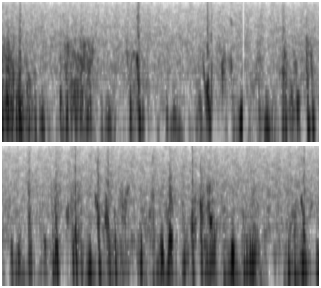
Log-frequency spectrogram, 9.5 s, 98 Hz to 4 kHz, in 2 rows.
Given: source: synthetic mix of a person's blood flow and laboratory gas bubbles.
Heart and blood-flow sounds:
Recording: Doppler ultrasound of blood flow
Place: precordium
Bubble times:
0.00-0.49 s: bubbles
0.85-1.40 s: bubbles
1.84-2.23 s: bubbles
2.98-3.18 s: bubbles
3.26-3.40 s: bubbles
3.42-3.47 s: bubbles
4.18-4.29 s: bubbles
4.37-4.50 s: bubbles
4.52-4.72 s: bubbles
5.13-5.23 s: bubbles
5.48-5.64 s: bubbles
5.71-5.94 s: bubbles
6.13-6.69 s: bubbles
6.79-6.90 s: bubbles
7.00-7.05 s: bubbles
7.21-7.37 s: bubbles
7.56-7.98 s: bubbles
8.34-8.58 s: bubbles
9.02-9.43 s: bubbles
9.46-9.52 s: bubbles
From the record:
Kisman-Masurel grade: 233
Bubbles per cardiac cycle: several, 3 to 8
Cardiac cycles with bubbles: 50 to 99%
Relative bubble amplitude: loud (0.450 to 0.775)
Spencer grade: 3 (all of the cardiac periods contain showers or single bubble signals, but not dominating or overriding the cardiac motion signals)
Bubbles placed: only in the low amplitude regions of the cardiac cycle

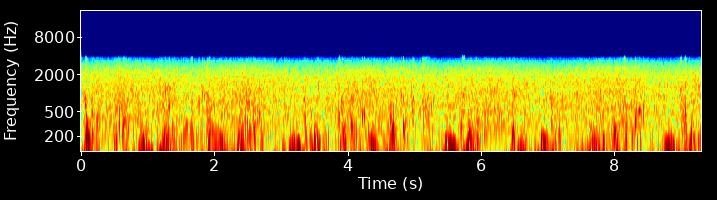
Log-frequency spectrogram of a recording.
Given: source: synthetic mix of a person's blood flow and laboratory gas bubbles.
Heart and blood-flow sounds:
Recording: Doppler ultrasound of blood flow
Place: precordium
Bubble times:
0.01-0.30 s: bubbles
0.33-0.75 s: bubbles
1.19-2.02 s: bubbles
2.25-2.30 s: bubbles
2.39-2.77 s: bubbles
3.02-3.08 s: bubbles
3.31-4.28 s: bubbles
4.58-5.34 s: bubbles
5.65-6.09 s: bubbles
6.12-6.34 s: bubbles
6.43-6.54 s: bubbles
7.00-7.25 s: bubbles
7.74-7.96 s: bubbles
8.10-8.47 s: bubbles
8.96-9.12 s: bubbles
9.21-9.32 s: bubbles
From the record:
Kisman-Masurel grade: 332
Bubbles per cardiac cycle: rolling drumbeat, 9 or more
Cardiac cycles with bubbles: 50 to 99%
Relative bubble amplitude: moderate (0.250 to 0.450)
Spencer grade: 3 (all of the cardiac periods contain showers or single bubble signals, but not dominating or overriding the cardiac motion signals)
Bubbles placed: only in the low amplitude regions of the cardiac cycle

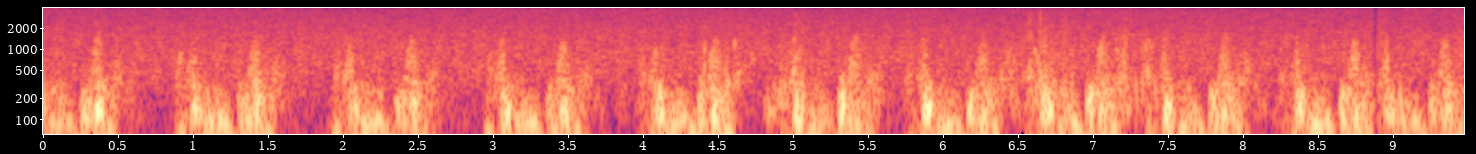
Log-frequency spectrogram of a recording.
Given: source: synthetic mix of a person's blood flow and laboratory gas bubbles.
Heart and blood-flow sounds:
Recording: Doppler ultrasound of blood flow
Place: precordium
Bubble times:
4.38-4.64 s: bubbles
4.69-4.74 s: bubbles
4.80-5.13 s: bubbles
6.39-6.88 s: bubbles
6.94-6.98 s: bubbles
7.04-7.43 s: bubbles
9.00-9.09 s: bubbles
From the record:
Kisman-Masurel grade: 221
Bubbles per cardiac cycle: several, 3 to 8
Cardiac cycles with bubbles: 10 to 50%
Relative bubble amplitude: barely perceptible (0.100 to 0.250)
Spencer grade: 2 (many but less than half of the cardiac periods contain bubble signals, singularly or in groups)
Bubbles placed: anywhere in the cardiac cycle

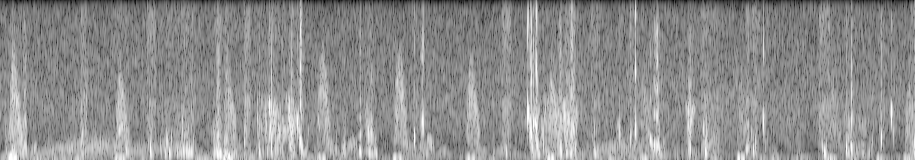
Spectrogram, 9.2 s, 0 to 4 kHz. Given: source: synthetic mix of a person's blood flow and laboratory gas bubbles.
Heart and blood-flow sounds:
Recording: Doppler ultrasound of blood flow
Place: subclavian vein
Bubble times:
0.04-0.29 s: bubbles
0.80-0.88 s: bubbles
1.16-1.31 s: bubbles
1.46-1.97 s: bubbles
2.10-2.40 s: bubbles
2.44-2.51 s: bubbles
2.54-3.09 s: bubbles
3.41-3.49 s: bubbles
3.58-3.78 s: bubbles
4.11-4.30 s: bubbles
5.02-5.11 s: bubbles
5.25-5.79 s: bubbles
5.91-6.00 s: bubbles
6.15-6.22 s: bubbles
6.27-6.39 s: bubbles
6.47-6.67 s: bubbles
6.85-6.96 s: bubbles
7.00-7.20 s: bubbles
7.44-7.68 s: bubbles
8.19-8.30 s: bubbles
8.44-8.75 s: bubbles
8.79-8.86 s: bubbles
8.89-8.96 s: bubbles
9.10-9.15 s: bubbles
From the record:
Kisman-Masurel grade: 242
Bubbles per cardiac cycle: several, 3 to 8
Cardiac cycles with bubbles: 100%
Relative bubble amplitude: moderate (0.250 to 0.450)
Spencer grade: 3 (all of the cardiac periods contain showers or single bubble signals, but not dominating or overriding the cardiac motion signals)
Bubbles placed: anywhere in the cardiac cycle

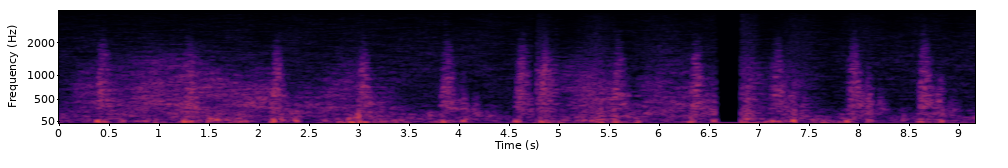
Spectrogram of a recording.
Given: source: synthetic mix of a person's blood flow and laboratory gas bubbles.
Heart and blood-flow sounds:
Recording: Doppler ultrasound of blood flow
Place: subclavian vein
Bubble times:
no bubbles
From the record:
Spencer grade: 0 (complete lack of bubble signals)

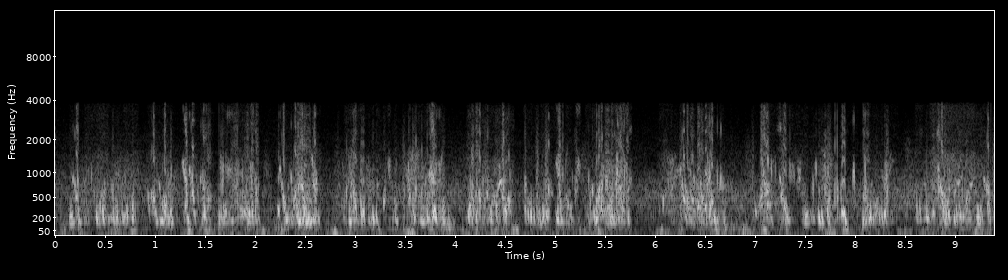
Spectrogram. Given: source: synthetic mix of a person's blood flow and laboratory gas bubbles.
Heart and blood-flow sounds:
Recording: Doppler ultrasound of blood flow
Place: subclavian vein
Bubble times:
0.00-0.08 s: bubbles
0.11-0.84 s: bubbles
0.89-1.60 s: bubbles
1.64-2.07 s: bubbles
2.19-2.68 s: bubbles
2.85-3.44 s: bubbles
3.47-3.98 s: bubbles
4.10-4.60 s: bubbles
4.67-5.27 s: bubbles
5.30-5.80 s: bubbles
6.02-6.72 s: bubbles
6.97-8.04 s: bubbles
8.07-8.43 s: bubbles
8.58-9.36 s: bubbles
From the record:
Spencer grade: 4 (maximum detectable bubble signal sounding continuously throughout systole and diastole of every cardiac period, and overriding the amplitude of the normal cardiac signals)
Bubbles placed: anywhere in the cardiac cycle

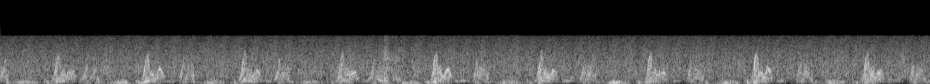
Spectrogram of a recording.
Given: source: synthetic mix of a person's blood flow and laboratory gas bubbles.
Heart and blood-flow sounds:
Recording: Doppler ultrasound of blood flow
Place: precordium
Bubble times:
3.76-4.03 s: bubbles
From the record:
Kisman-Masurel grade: 112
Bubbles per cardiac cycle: 1 to 2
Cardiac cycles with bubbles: 1 to 10%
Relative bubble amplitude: moderate (0.250 to 0.450)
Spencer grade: 1 (occasional bubble signal discernible with the cardiac motion signal, with majority of cardiac periods free of bubbles)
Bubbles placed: only in the low amplitude regions of the cardiac cycle

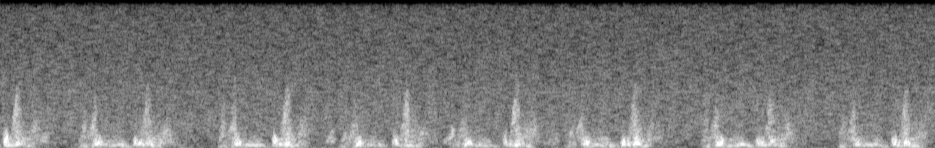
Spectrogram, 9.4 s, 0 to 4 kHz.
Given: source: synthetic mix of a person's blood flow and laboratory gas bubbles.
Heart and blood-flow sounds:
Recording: Doppler ultrasound of blood flow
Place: precordium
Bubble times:
no bubbles
From the record:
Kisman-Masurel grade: 000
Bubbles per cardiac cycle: 0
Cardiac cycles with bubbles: 0%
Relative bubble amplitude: no bubbles discernible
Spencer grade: 0 (complete lack of bubble signals)

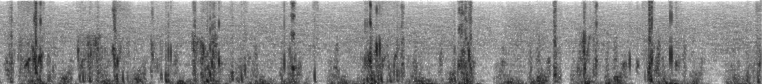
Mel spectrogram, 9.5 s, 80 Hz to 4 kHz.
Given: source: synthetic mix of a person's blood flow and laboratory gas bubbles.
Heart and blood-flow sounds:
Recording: Doppler ultrasound of blood flow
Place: precordium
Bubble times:
0.00-0.70 s: bubbles
0.96-1.66 s: bubbles
1.89-2.19 s: bubbles
2.40-3.12 s: bubbles
3.53-3.73 s: bubbles
3.92-3.99 s: bubbles
4.46-5.08 s: bubbles
5.66-5.95 s: bubbles
6.92-7.05 s: bubbles
7.27-7.51 s: bubbles
7.86-7.93 s: bubbles
7.96-8.02 s: bubbles
8.04-8.21 s: bubbles
8.36-8.54 s: bubbles
9.33-9.41 s: bubbles
9.45-9.53 s: bubbles
From the record:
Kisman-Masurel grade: 243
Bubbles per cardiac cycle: several, 3 to 8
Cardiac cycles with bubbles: 100%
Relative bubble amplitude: loud (0.450 to 0.775)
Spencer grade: 3 (all of the cardiac periods contain showers or single bubble signals, but not dominating or overriding the cardiac motion signals)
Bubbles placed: only in the low amplitude regions of the cardiac cycle

